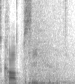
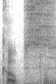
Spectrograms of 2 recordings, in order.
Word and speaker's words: Copse: It's going to be the notched whip in Huntsman's Copse. That's how it's pronounced, by the way. I uh I called Miyazaki on the phone before the stream and verified. He said it's not copes, and it's not uh it's not copes.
